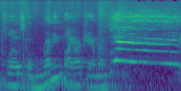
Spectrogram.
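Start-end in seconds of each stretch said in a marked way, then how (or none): 2.2-3.6 high drawn-out crowd cheer; mock cheering. Festival crowd running past the camera, mock high cheer. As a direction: squeal like a fan rushing in. Crowd runs through the opened doors.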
